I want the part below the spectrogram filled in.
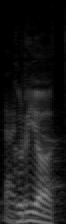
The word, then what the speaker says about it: Griot: Griot.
